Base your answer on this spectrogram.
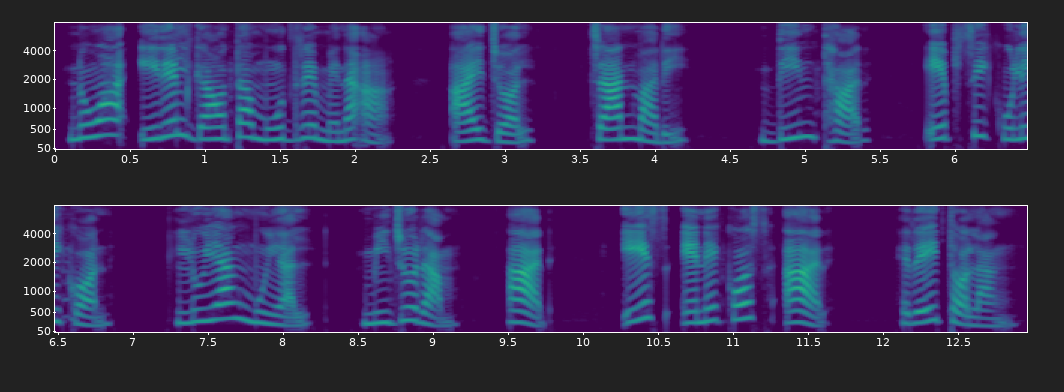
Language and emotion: Santali, neutral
